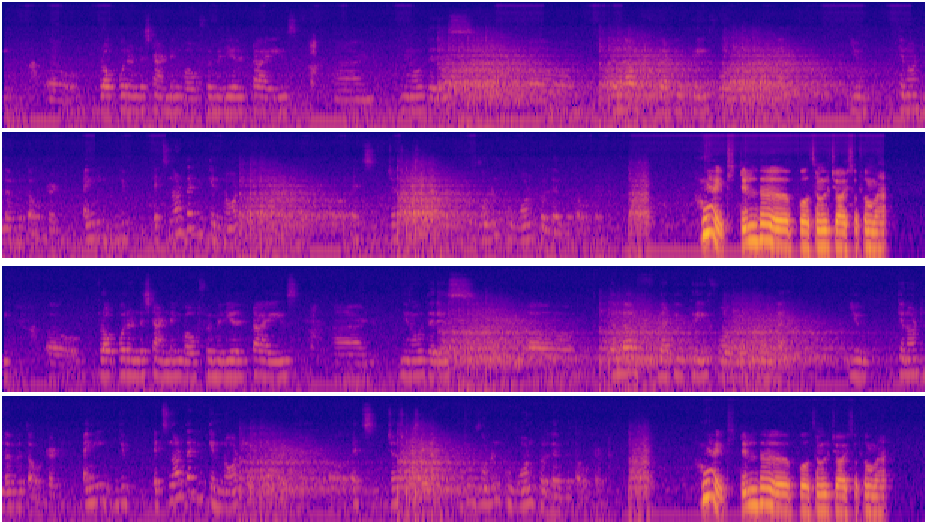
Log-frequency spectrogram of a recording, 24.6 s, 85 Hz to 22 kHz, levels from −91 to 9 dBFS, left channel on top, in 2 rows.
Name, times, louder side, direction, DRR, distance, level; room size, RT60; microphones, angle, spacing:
voice 1, 0.0-3.9 4.4-5.0 5.3-6.3 6.9-7.8 8.1-10.6 11.2-11.6 11.9-13.1 13.4-14.0 14.3-20.3, right 2 dB, 40° right, 7.4 m, -42 dB
sound 1, 1.9-2.0 5.8-12.3 15.4-19.7 20.6-20.9, left 2 dB, 15° left, 2.1 m, -39 dB
voice 2, 21.6-24.1, left 6 dB, 85° left, 0.5 m, -18 dB
10.0 x 8.6 x 5.6 m
head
